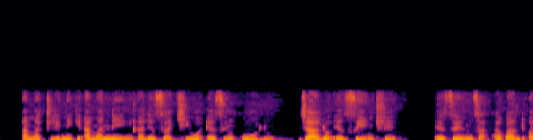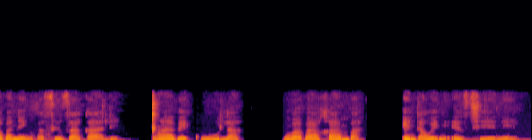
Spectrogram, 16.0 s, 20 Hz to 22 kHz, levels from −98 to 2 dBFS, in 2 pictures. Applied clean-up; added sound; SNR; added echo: none; none; none; none.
